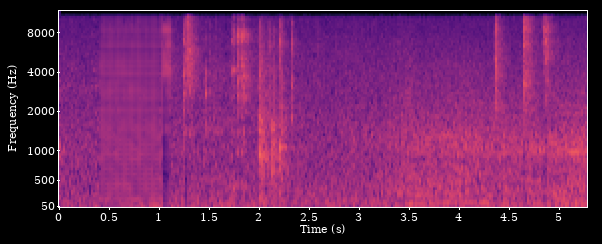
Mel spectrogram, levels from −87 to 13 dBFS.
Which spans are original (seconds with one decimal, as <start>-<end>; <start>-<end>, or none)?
0.0-0.4; 1.1-5.3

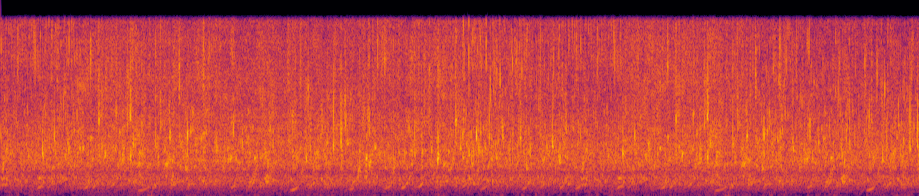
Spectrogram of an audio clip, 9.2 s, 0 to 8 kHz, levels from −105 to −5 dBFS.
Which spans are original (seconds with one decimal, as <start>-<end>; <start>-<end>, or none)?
0.0-0.8; 4.6-6.2; 7.5-9.2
